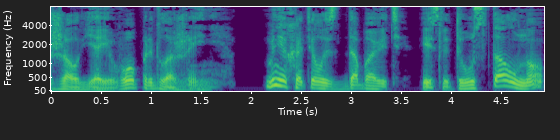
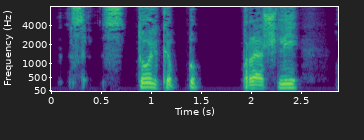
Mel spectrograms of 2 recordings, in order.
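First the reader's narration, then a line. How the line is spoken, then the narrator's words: Breathless exhale. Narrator (Russian): выдохнул Курт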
